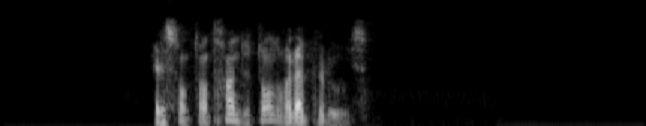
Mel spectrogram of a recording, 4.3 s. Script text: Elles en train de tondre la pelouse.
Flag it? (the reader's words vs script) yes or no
yes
